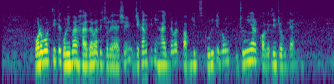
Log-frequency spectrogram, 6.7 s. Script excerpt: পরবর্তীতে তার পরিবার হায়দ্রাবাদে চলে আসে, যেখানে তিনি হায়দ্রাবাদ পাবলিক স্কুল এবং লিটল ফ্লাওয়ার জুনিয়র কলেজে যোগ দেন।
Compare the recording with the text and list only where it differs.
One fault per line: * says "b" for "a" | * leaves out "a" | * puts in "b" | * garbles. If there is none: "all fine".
* leaves out "তার"
* leaves out "লিটল ফ্লাওয়ার"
